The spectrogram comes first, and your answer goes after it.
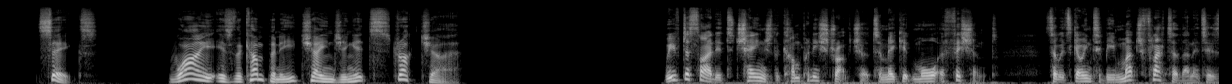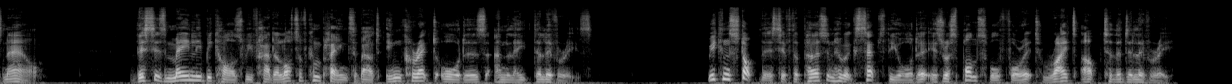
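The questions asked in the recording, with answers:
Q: Why is the company changing its structure?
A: Because of complaints about incorrect orders and late deliveries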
